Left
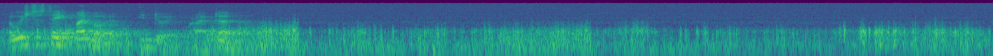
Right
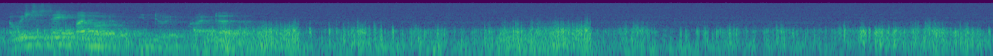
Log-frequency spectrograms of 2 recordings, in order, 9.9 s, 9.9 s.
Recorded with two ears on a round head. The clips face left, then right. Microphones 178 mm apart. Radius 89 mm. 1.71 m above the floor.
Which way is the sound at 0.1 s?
55° left (ahead or behind).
